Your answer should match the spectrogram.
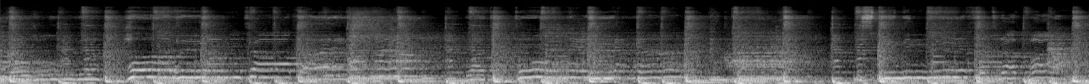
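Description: Live funk-soul band with a woman singing lead over drums, bass and keyboards, to a steady beat.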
